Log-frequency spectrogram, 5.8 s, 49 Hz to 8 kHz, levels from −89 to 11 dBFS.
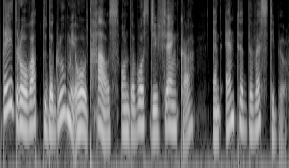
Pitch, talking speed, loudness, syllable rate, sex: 170 Hz, 155 wpm, -17 LUFS, 4.9 syllables/s, female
